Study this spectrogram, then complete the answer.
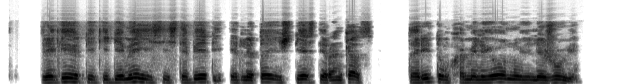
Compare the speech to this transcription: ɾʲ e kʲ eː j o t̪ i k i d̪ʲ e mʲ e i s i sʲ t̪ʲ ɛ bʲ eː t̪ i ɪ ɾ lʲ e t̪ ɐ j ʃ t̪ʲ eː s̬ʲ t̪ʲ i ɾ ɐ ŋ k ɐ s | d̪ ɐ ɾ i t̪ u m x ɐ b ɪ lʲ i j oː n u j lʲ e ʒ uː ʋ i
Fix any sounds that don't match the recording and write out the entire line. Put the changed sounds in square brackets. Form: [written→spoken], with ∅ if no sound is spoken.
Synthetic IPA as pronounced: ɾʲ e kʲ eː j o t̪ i k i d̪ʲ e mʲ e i s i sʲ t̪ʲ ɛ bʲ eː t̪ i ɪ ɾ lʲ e t̪ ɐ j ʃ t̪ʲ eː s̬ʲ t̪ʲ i ɾ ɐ ŋ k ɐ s | [d̪→t̪] ɐ ɾ i t̪ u m x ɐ [b→m] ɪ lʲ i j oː n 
